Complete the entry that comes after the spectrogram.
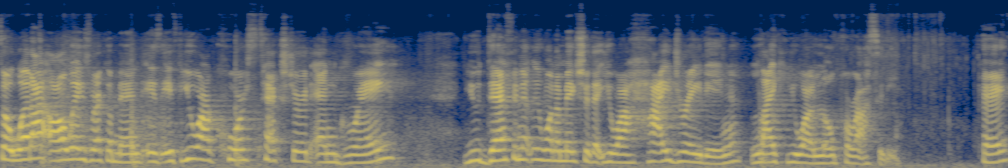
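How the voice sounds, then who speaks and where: Speaking at a moderate pace, a woman sounds animated, with a fairly high pitch and ordinary pitch variation. She has a slight Jamaican accent. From Chicago, Jamaican family. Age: 30s. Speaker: hair care business owner. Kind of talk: live stream chat with viewers.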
